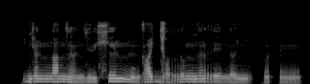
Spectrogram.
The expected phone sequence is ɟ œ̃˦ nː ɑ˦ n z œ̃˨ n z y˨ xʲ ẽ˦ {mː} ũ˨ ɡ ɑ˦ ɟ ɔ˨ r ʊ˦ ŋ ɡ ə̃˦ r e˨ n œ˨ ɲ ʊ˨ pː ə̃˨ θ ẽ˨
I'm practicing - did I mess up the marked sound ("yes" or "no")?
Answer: no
